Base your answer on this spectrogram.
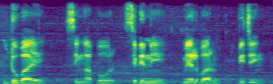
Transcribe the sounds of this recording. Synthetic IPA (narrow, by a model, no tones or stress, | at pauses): ɖubaj | siŋɡapuɾsiɖni | melbəɾn | bid͡ʒiŋ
